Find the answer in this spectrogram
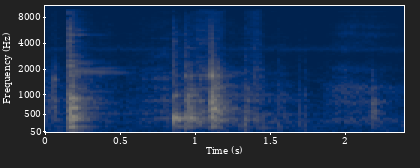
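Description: Pine board and steel try square being handled: a few short knocks and rubs of wood and metal, one near the start and a couple about a second in.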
